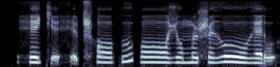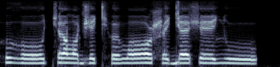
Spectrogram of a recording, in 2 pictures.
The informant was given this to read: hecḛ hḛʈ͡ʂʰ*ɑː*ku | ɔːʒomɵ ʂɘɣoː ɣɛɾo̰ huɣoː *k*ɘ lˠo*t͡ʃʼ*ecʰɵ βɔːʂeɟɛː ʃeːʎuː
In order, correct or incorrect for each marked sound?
incorrect: ɔː, incorrect: c, incorrect: d͡ʒ

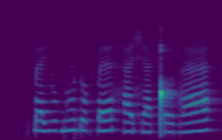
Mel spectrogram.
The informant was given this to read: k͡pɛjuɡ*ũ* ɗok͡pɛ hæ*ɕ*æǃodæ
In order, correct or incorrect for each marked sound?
correct, correct

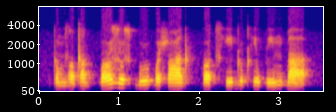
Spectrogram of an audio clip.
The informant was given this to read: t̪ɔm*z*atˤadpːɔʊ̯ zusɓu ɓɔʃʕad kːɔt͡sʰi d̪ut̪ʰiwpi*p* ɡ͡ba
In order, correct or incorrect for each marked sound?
correct, incorrect: m

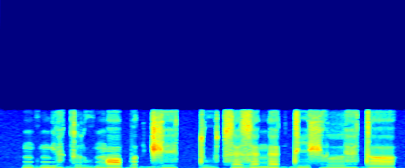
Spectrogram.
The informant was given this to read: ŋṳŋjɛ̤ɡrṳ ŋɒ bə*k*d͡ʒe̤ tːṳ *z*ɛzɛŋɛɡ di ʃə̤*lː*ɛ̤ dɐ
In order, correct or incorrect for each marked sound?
incorrect: ɡ, incorrect: t͡s, correct

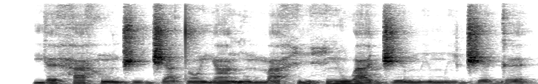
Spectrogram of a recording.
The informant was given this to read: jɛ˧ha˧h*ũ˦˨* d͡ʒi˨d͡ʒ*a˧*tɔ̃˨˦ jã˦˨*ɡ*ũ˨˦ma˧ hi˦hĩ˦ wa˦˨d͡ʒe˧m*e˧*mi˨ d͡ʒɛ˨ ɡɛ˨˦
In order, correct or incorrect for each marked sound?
incorrect: ũ˨, incorrect: a˨, correct, incorrect: i˧

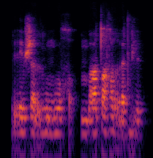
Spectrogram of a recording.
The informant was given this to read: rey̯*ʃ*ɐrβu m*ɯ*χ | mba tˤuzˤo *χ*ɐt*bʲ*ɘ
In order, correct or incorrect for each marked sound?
correct, incorrect: u, incorrect: r, correct

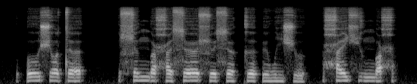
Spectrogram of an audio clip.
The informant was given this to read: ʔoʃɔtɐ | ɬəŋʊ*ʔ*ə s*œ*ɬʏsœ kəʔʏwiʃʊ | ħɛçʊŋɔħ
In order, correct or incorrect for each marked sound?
incorrect: ħ, correct

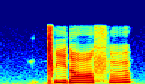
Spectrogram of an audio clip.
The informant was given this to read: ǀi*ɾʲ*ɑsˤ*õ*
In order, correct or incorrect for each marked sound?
incorrect: ɾ, correct

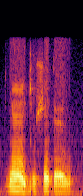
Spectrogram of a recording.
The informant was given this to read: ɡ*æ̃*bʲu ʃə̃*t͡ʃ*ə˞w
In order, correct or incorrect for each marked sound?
correct, incorrect: k

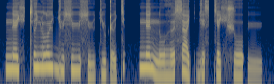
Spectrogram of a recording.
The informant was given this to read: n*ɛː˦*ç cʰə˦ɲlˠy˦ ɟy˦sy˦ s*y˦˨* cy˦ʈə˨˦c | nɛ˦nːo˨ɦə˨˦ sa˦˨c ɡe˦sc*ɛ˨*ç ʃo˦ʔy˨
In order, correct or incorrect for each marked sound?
incorrect: ɛ˦, incorrect: y˨, incorrect: ɛ˦

